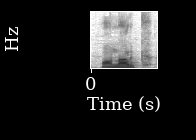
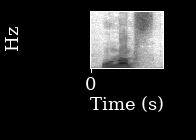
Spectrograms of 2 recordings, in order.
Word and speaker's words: monarch: কিন্তু যদি সেখানে সিএইচের উচ্চারণে কয় উচ্চারণ হয়, কে উচ্চারণে এসে যায়, তখন সেখানে হবে শুধু এস। যেমন ধরো অনার্ক, MONARCH, মনার্ক, ওখানে হবে অনলি এস, মনার্কস, MONARCHS, ওনাক্স, ওকে।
